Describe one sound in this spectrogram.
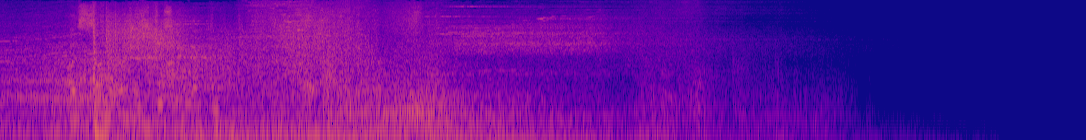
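A triumphant game fanfare swells up and then slowly fades away.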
